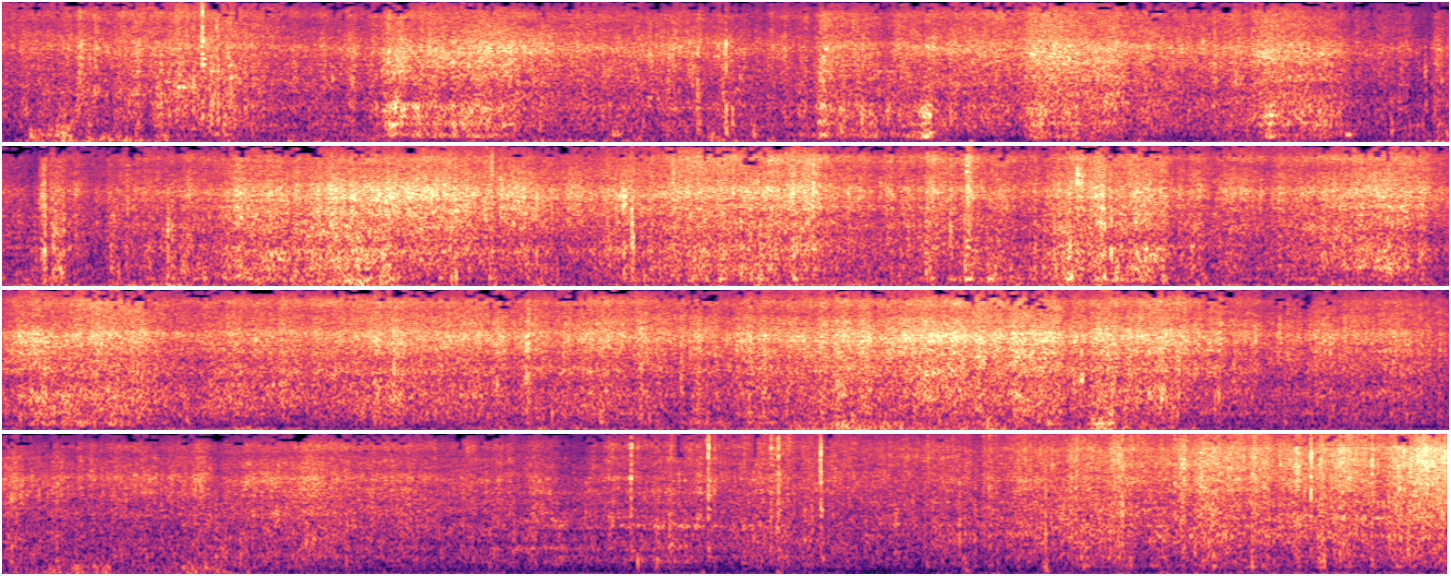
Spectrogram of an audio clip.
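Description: Wind rushing over the microphone, swelling and easing every second or two.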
